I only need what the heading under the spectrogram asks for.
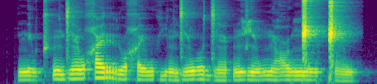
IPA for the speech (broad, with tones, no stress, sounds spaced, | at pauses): n̪ e˨ w t͡ʃʼ ũ˧ d͡z æ̃˧ w χ æ˦ r u˧ χ e˧ w | j ũ˨ d͡z ẽ˧ w o˦˨ d͡z æ̃˨ ʔ ũ˧ ʑ ẽ˨˦ w m ẽ˧ ʕ u˧ ŋ͡ǁ e˧ w ǁ æ̃˨ w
